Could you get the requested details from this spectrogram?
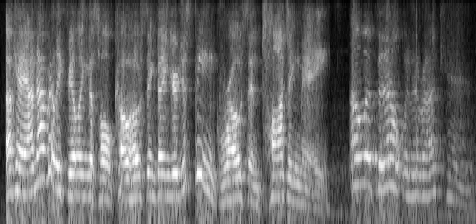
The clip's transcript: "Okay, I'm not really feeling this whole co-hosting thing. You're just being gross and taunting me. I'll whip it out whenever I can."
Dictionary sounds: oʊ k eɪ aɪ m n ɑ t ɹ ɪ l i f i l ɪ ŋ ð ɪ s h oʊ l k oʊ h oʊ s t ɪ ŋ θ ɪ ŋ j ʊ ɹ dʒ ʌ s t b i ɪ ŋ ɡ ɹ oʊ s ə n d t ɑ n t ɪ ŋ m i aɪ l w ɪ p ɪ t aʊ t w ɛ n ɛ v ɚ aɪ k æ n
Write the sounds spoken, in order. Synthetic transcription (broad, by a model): oʊ k eɪ aɪ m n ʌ t ɹ ɪ l i f i l ɪ ŋ ð ɪ s h oʊ l k oʊ h oʊ s t ɪ ŋ θ ɪ ŋ j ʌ ɹ dʒ ʌ s b i ɪ ŋ ɡ ɹ oʊ s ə n t ɑ n t ɪ ŋ m i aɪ l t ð ɪ t aʊ t w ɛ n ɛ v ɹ aɪ k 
